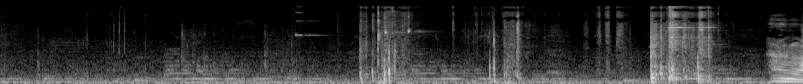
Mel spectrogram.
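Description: Background music with repeating held notes, broken by a few sharp knocks and clatter from a BMX bike on concrete, around the middle and again later on.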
